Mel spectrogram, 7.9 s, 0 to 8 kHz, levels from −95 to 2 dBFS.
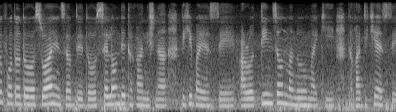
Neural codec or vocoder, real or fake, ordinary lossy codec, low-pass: none; real; none; 7.2 kHz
